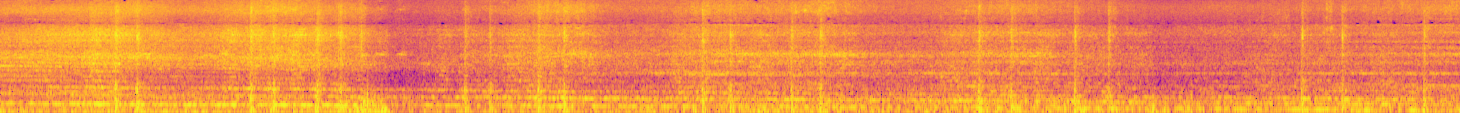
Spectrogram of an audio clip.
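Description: A Siemens Nexas electric suburban train passes close by. Its wheels clack irregularly over the rail joints, and a whine from its traction motors falls slowly in pitch.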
